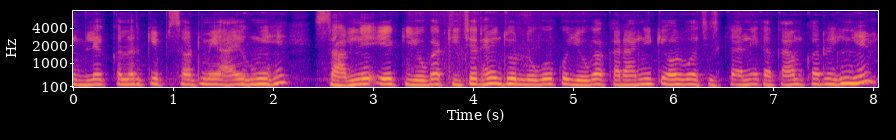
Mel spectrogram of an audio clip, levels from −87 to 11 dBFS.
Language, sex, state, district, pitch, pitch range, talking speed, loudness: Hindi, male, Uttarakhand, Tehri Garhwal, 195 Hz, 185-205 Hz, 200 wpm, -17 LUFS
